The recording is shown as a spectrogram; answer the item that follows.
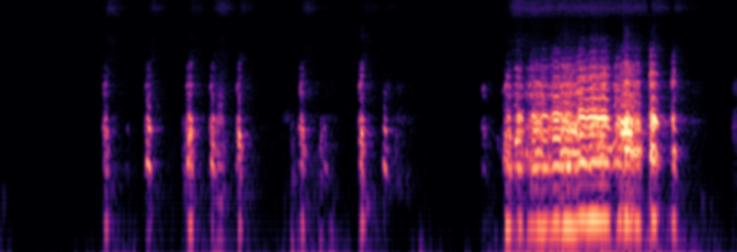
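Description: Domestic geese honking: a run of short honks, then a loud, drawn-out call lasting about a second and a half near the end.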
